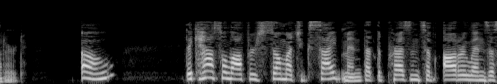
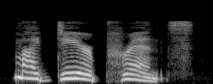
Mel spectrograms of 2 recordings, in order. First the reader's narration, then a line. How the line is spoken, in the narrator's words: she drawled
